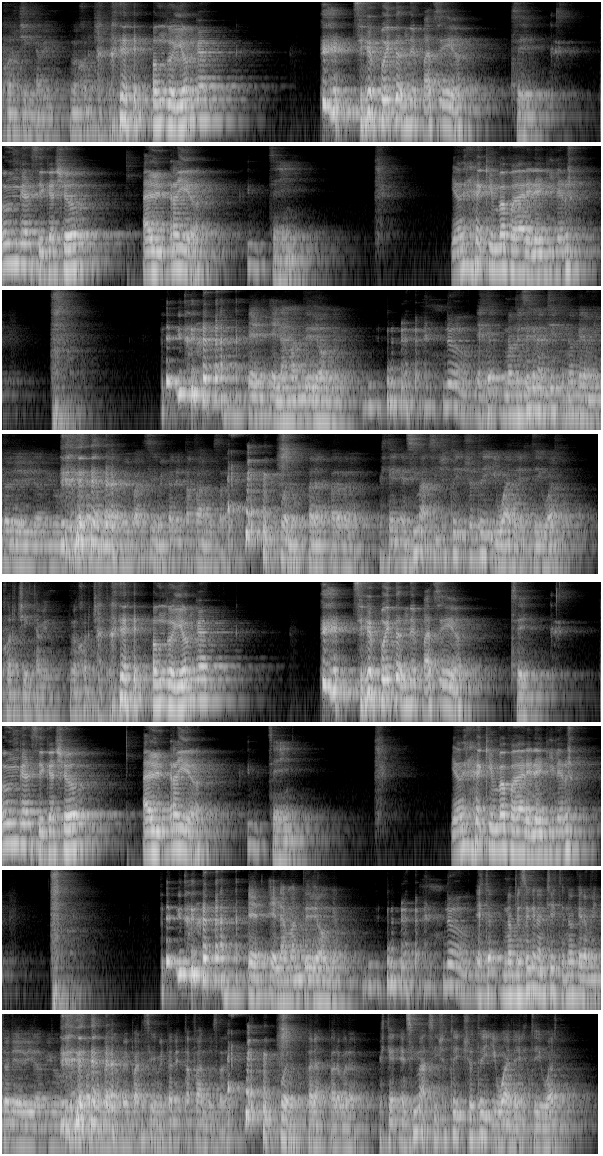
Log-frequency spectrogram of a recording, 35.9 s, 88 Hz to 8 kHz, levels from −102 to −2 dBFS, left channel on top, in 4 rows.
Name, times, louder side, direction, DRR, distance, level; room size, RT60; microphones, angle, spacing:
voice 1, 0.0-1.7 7.6-7.9 13.0-13.4 18.7-18.9 21.3-21.4 21.7-23.0 24.5-24.6 25.1-30.4 31.1-32.3 32.7-35.3, right 2 dB, 70° right, 5 dB, 0.7 m, -32 dB
voice 2, 1.4-3.1 4.8-6.9 9.0-10.3 11.1-12.0 12.7-12.8 14.6-14.7 15.7-17.6 20.4-21.3 23.4-25.1 27.8-28.7 30.6-31.2, right 2 dB, 10° right, 6 dB, 0.3 m, -27 dB
6.2 x 5.5 x 3.7 m, 1.3 s
head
